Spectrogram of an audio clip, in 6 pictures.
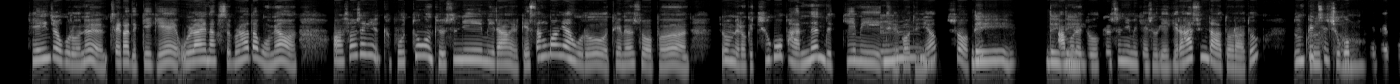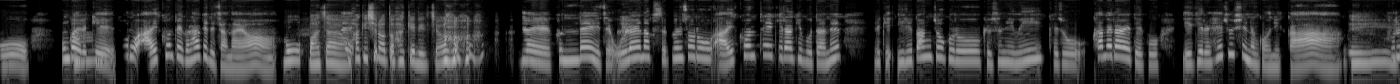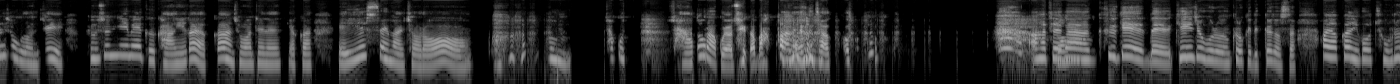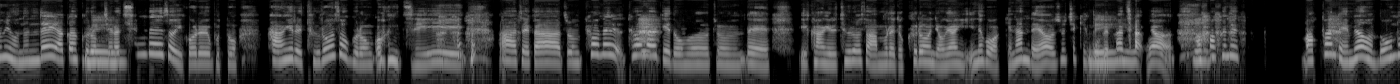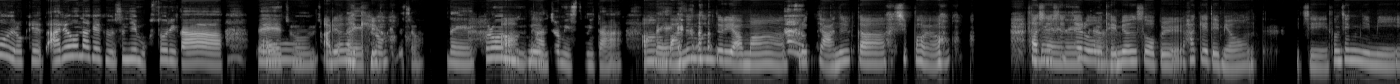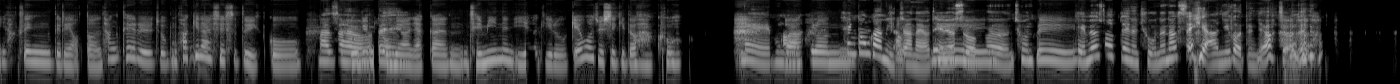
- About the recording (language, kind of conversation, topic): Korean, podcast, 온라인 학습은 학교 수업과 어떤 점에서 가장 다르나요?
- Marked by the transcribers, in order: in English: "아이컨택을"; laugh; in English: "아이컨택이라기보다는"; other background noise; laugh; laughing while speaking: "제가 막판에는 자꾸"; laugh; laugh; laughing while speaking: "건지"; laugh; laughing while speaking: "고백하자면"; laughing while speaking: "아련하게요"; laugh; laugh; laughing while speaking: "하고"; laughing while speaking: "학생이 아니거든요, 저는"; laugh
